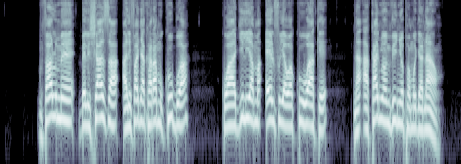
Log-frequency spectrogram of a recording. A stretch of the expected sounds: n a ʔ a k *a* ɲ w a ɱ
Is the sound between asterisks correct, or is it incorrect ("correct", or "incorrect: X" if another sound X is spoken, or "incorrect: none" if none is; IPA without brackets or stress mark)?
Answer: correct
